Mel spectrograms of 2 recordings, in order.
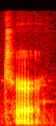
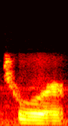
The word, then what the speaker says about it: Ture: We've heard his name pronounced Ture and Ture. We decided to just go with Ture.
